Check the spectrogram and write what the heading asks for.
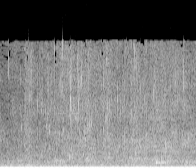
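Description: Water pours steadily into a baptismal font during a baptism blessing, a continuous splashing rush lasting about four seconds with no pauses, loud, over a faint low hum and no speech.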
